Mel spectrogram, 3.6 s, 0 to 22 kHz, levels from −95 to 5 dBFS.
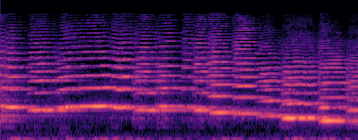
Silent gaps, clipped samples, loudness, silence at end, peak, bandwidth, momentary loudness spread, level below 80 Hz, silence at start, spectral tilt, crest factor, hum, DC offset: none; under 0.1%; -28 LUFS; 0 s; -14 dBFS; 15.5 kHz; 6 LU; -68 dBFS; 0 s; 1.5 dB/octave; 14 dB; none; under 0.1%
